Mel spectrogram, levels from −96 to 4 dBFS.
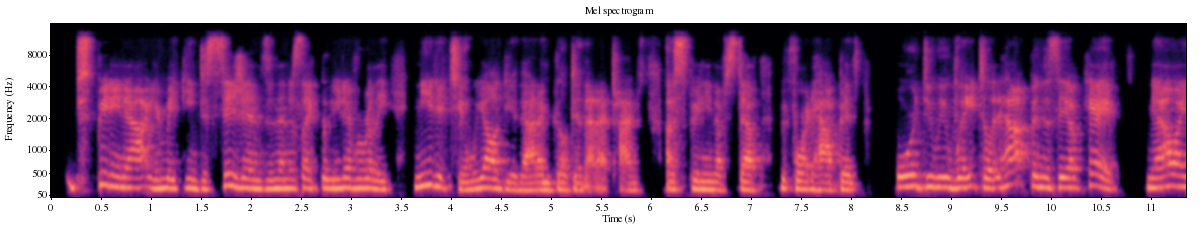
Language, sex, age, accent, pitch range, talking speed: English, female, 40-59, American, 195-255 Hz, 240 wpm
